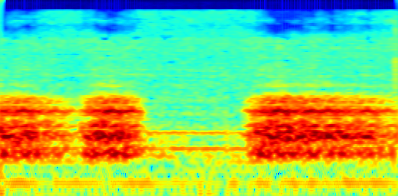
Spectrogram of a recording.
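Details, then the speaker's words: Doctor's demonstration of healthy lungs heard through a stethoscope: soft, even rustling breath noise rising and fading, a brief quiet pause, then another breath, with faint low hum: normal breath sounds. "te enseño cómo se escuchan los pulmones así se escuchan los pulmones sanos"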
